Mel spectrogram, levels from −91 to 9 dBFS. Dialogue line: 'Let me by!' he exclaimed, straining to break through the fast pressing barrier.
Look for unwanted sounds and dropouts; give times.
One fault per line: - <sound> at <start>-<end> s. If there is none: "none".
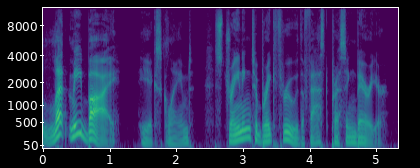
none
